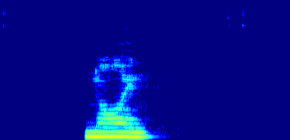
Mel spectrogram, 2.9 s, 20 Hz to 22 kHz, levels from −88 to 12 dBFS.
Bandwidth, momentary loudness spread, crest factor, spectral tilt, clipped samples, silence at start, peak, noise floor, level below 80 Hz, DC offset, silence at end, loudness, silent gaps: 4.1 kHz; 12 LU; 14 dB; -9.5 dB/octave; under 0.1%; 0.85 s; -20 dBFS; under -90 dBFS; -76 dBFS; under 0.1%; 1.4 s; -31 LUFS; none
